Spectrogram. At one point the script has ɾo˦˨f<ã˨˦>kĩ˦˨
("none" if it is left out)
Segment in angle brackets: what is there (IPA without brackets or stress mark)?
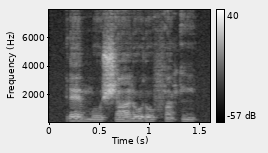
ã˨˦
